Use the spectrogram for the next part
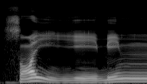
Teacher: Berikutnya ada kaf fathah dan shad. Nah, di sini ada ya bertasydid. Ini kita harus naikkan suaranya dan tambah tekanannya karena ini disebut dengan nabr.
